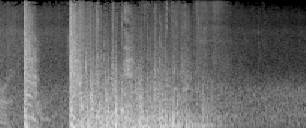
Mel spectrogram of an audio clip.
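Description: A wooden wall breaks apart and crashes down with rumbling clatter.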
